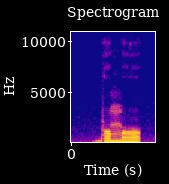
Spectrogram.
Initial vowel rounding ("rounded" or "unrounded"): rounded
